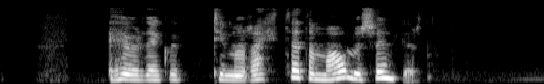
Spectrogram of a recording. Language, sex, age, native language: Icelandic, female, 50-59, Icelandic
